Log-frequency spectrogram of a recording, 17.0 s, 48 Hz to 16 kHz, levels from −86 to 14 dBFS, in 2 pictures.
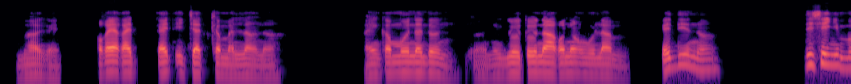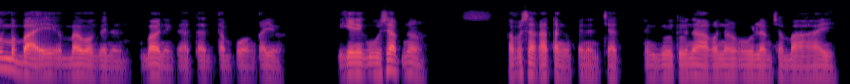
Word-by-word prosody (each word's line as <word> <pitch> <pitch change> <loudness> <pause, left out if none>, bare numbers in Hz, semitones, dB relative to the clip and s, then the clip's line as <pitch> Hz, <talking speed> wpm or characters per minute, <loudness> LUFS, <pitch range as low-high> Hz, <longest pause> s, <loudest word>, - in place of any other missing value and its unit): Sabagay, - - -5 0.4
o - - +1
kaya 120 0 +12
kahit 115 0 +7 0.2
kahit 115 +1 +5
i-chat 110 - +4
ka - - +4
man 95 -1 -3
lang 95 -1 0
'no? 90 0 -7 0.9
"Kain 100 0 -3
ka - - +7
muna 115 0 +4
do'n, 110 -3 0 0.5
nagluto 110 +4 0
na 115 -1 +8
ako - - +4
ng 110 -1 +1
ulam." 100 -1 +1 0.4
Puwede 155 +9 +1
'no? 135 -2 -3 1.0
'Di 190 - +3
sa 205 - +8
inyo 185 -1 0
bang 150 -1 -2
babae, 100 -3 +4
halimbawa 100 0 -1
gano'n, 85 -2 -10
halimbawa 105 0 0
nagtantan 80 +1 -10
tampuhan 85 0 -8
kayo, 90 -2 -7 0.6
'di - - -15
kayo 110 - +4
nag-usap 105 +5 0
'no? 110 -1 -5 0.9
Tapos 100 +3 -5
nakatanggap 95 -4 -1
ka - - -6
ng - - -12
chat, - - -6 0.2
"Nagluto 95 +1 -8
na 95 -2 0
ko 95 - -4
ng 95 0 -4
ulam 90 -1 -4
sa 90 0 -9
bahay." 85 0 -5
100 Hz, 170 wpm, -26 LUFS, 90-110 Hz, 1.0 s, kaya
